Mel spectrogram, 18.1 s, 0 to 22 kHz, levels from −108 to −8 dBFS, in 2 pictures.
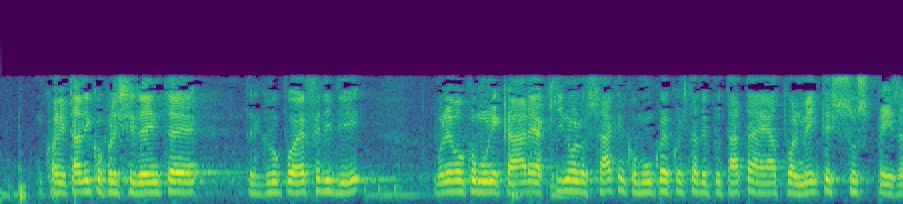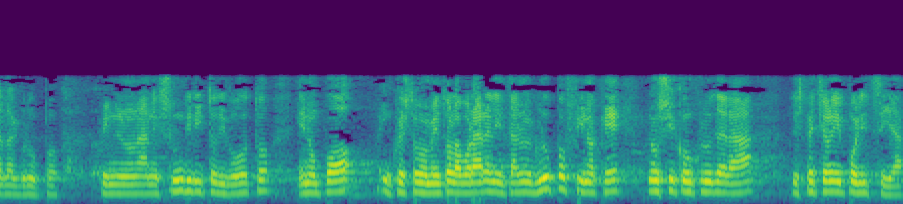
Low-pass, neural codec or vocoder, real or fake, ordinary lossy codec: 5.4 kHz; none; real; none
